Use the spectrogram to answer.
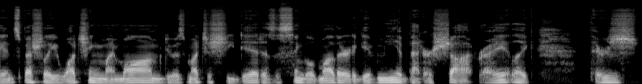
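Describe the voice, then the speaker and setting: A man, a company CEO, giving measured and reflective interview answers, often saying "frankly" and "right?". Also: low-pitched, darkish tone, slightly rough, no echo, clean studio sound. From United States.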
